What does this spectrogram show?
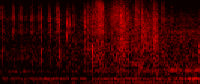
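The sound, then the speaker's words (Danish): Quick, irregular scratching strokes of a pen as a man draws on a paper coupon, fairly soft, over a steady low background hum with no one talking. “Og så begynder han at tegne.”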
